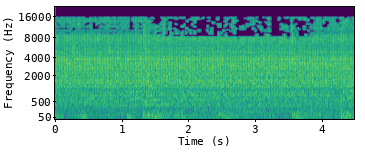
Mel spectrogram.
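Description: A motor running steadily, with a low, uneven throb.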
